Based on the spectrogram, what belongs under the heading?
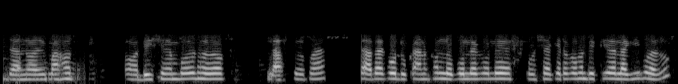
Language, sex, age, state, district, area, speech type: Assamese, female, 30-45, Assam, Charaideo, rural, conversation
